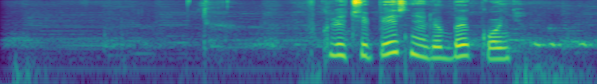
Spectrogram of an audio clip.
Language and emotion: Russian, neutral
